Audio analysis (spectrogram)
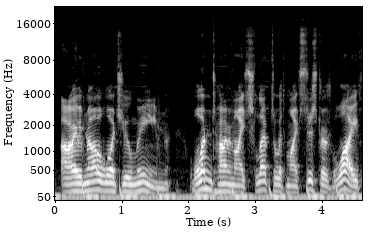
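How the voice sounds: Against noticeable background noise, a man puts on a character voice and speaks at a fairly slow pace.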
